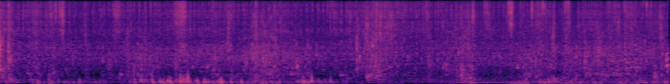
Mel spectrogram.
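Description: Gusty low rumble of wind buffeting the microphone aboard a boat at sea, over a steady low hum.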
